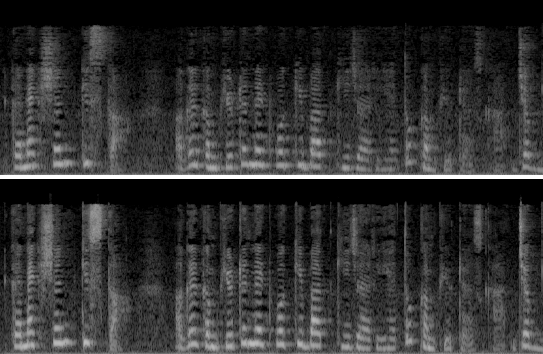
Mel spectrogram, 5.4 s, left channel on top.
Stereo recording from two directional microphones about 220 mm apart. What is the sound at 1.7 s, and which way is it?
A woman's voice, 45° right (ahead or behind).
